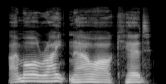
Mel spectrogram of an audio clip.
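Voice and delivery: high, loud Scouse call of relief; cheeky Scouse shout. A narrator's reading. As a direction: shout it across the stage in a Scouse accent. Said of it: "shouted Carl".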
